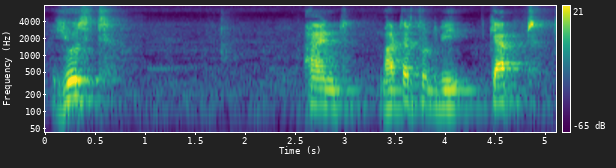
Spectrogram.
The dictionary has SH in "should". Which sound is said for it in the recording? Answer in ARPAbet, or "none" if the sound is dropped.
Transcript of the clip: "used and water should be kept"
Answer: S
